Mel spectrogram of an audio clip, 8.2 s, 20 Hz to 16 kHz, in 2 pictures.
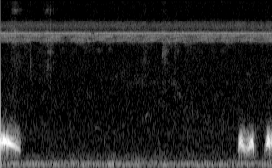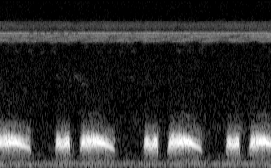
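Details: Spotted dove, a wild-caught bird with a very good voice, Kon Long, 9 June 2020: silence for over three seconds, then a run of low coos, each a short note leading into a longer downward-bending one, under constant hiss.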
